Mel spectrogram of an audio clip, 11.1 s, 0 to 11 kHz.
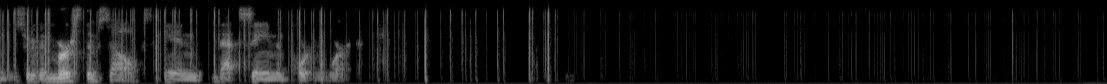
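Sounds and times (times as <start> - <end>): small irregular clicks and taps: 0.0 - 5.8.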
